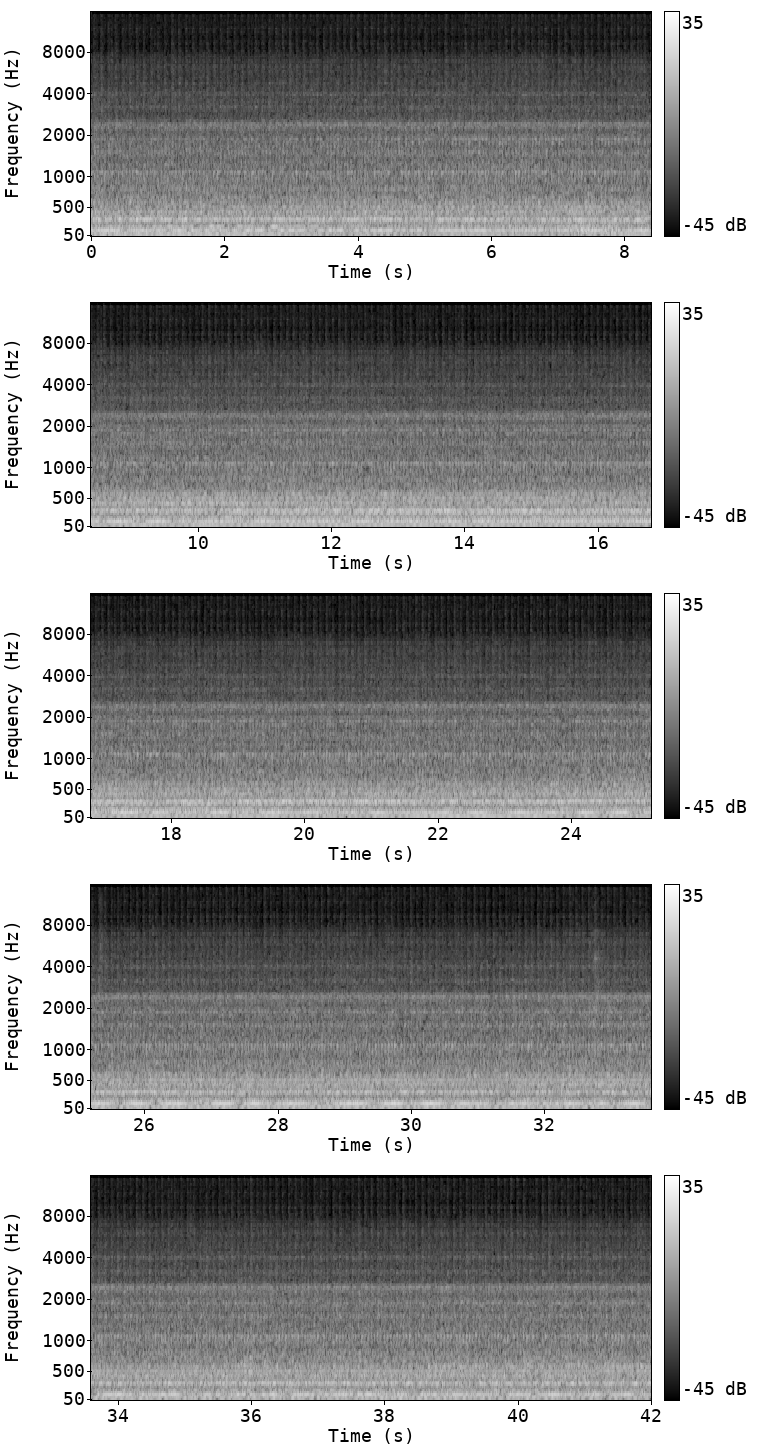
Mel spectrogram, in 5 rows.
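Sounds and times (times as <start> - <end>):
washing machine motor hum: 0.0 - 42.0.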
